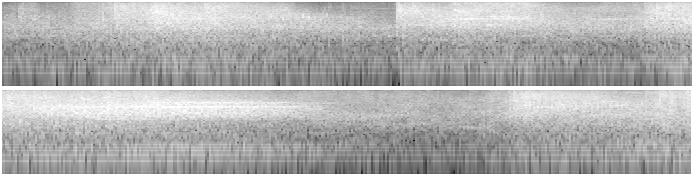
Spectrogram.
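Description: Laser beams fire with sharp electronic zaps.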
